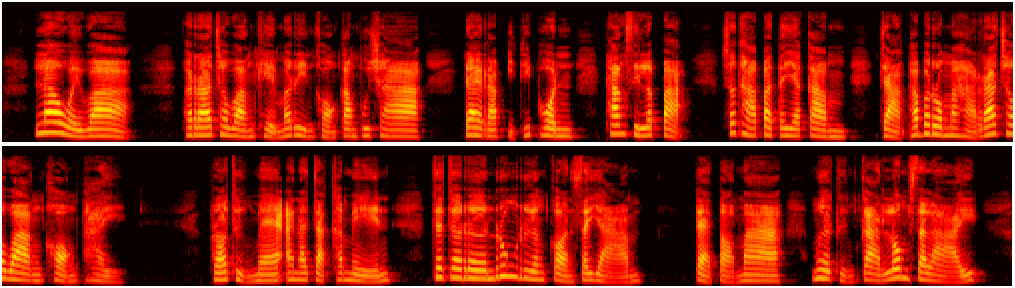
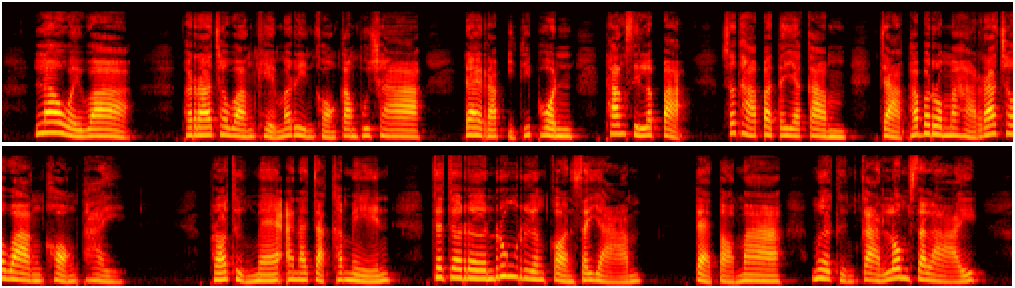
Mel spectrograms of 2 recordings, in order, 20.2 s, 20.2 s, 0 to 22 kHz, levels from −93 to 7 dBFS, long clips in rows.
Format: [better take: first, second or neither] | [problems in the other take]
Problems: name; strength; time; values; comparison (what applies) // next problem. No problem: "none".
second | thin; very slightly; fading below 250 Hz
